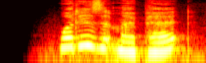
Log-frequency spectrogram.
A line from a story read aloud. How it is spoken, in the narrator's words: asked anxiously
